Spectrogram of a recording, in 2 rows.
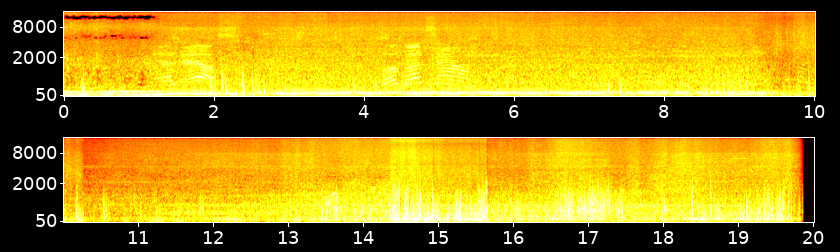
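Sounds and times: motorboat engine drone: 0.0s - 19.9s
wind buffeting microphone: 0.0s - 19.9s.

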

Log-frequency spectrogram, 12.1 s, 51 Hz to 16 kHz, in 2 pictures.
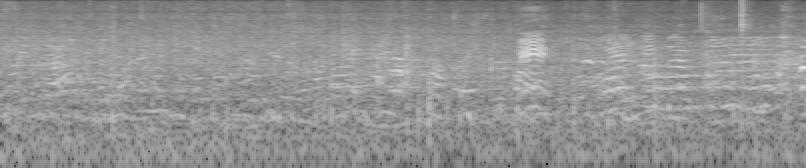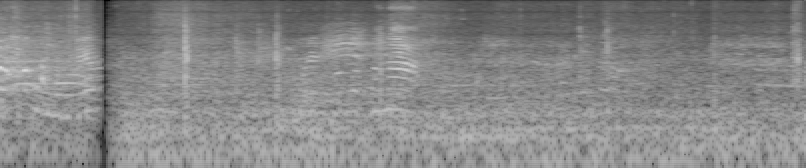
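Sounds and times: footsteps on concrete steps: 2.4s - 8.3s
steady low rumble: 6.2s - 12.0s.

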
